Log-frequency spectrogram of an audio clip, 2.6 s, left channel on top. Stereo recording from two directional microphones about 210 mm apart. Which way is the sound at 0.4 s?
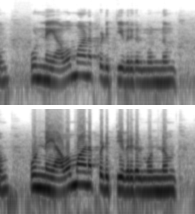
15° right (ahead or behind).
